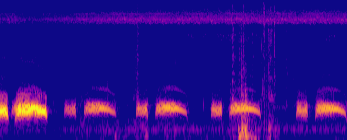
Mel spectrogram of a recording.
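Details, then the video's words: Spotted dove serving as a decoy for trapping other doves, with a medium-pitched voice and light cooing style; a loud opening coo, then softer short-long coo pairs repeated steadily, broken by a brief knock. "จัดเชลยเสียงกลาง คารมบางๆ"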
